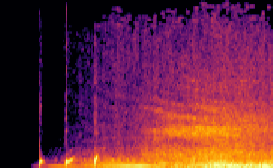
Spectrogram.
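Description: Animated intro sound effects: three quick pops, each rising in pitch, about a third, a half and three-quarters of a second in, followed by a swelling whoosh with music tones building underneath.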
